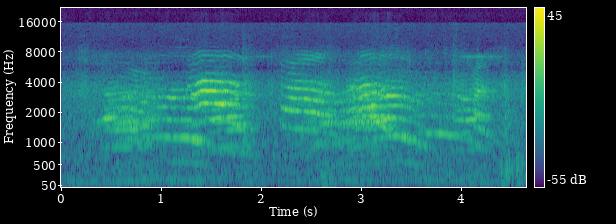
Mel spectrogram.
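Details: Ailing stray cat being force-fed to survive, crying in long, strained meows that arch up and sag down, three main cries over under five seconds, fairly clear of other sounds.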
